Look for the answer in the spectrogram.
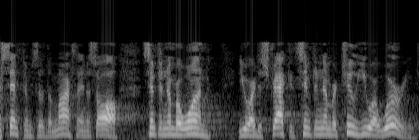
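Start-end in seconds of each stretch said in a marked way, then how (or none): none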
